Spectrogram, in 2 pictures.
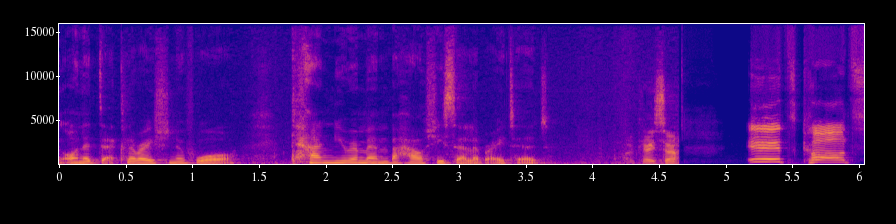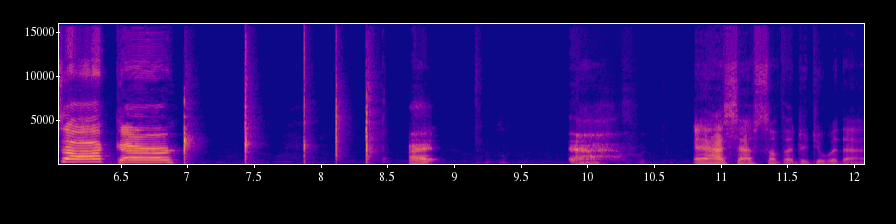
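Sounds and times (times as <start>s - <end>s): man speaking: 4.2s - 7.0s, 8.6s - 8.9s, 10.8s - 12.0s.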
